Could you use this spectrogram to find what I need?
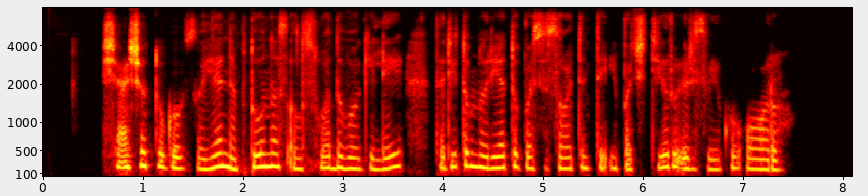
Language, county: Lithuanian, Vilnius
